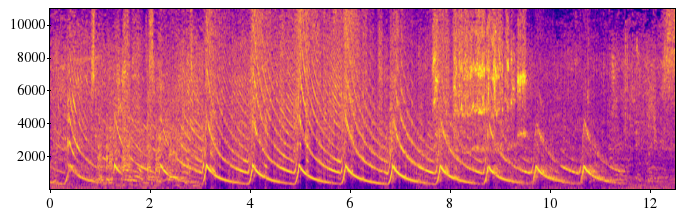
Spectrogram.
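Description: A siren wails in rapid repeated sweeps close by.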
